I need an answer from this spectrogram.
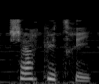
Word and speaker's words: charcuterie: How do you pronounce that? Char cuttery? Let's see what's the proper pronunciation here. Charcuterie. Charcuterie. Charcuterie.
